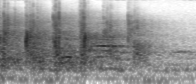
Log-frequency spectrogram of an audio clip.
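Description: A few scattered hand claps from a congregation, about three a second, with a few voices under them, dying away toward the end.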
